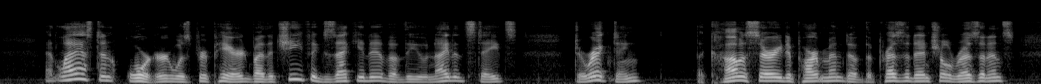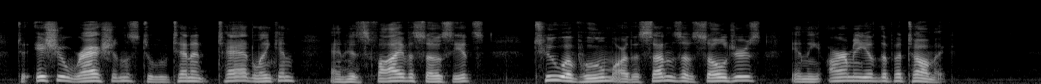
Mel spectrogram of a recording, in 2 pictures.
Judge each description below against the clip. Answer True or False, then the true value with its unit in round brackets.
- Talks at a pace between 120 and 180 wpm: True (135 wpm)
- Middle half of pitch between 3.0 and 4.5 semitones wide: True (4.2 semitones)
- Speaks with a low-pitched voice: False (150 Hz)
